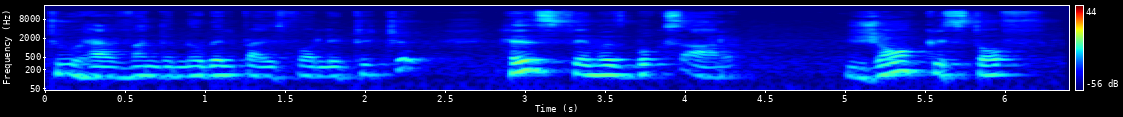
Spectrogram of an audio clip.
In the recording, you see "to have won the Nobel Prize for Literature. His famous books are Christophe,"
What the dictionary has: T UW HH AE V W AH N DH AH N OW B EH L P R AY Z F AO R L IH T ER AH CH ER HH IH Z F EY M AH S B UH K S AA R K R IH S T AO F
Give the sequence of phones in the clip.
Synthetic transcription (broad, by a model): T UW HH AE V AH N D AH N OW B EH L P R AY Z F AO R L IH T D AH CH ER HH IH Z F EY M AH S B UH K S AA R K R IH S T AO F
